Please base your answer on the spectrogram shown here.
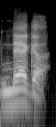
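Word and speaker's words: נגע: The Hebrew word, now this is extra, the Hebrew word that we're going to use for affliction is the word nega. Nega is spelled N or Nun, Gimel, Ein.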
